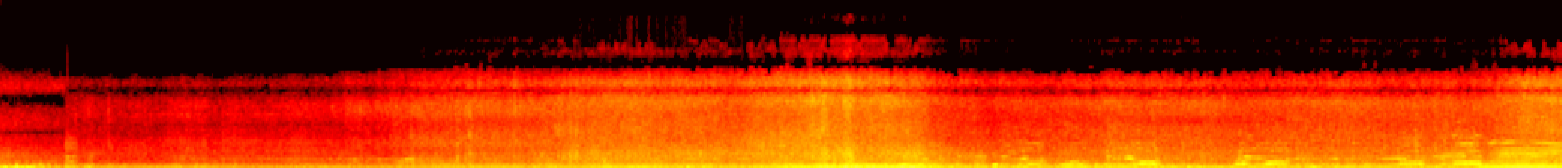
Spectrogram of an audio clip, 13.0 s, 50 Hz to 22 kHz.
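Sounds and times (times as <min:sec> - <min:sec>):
wind buffeting microphone: 0:00.0 - 0:01.9, 0:04.0 - 0:13.0
ocean surf washing in: 0:00.0 - 0:13.0.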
